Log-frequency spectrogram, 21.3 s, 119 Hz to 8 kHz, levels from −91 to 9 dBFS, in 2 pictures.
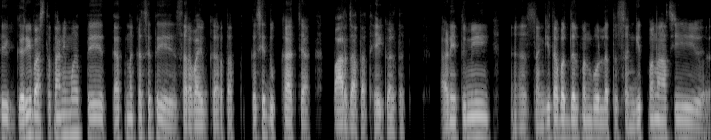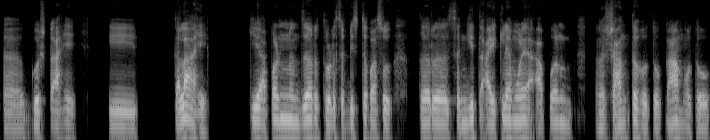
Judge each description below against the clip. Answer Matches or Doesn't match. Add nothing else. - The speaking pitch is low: Matches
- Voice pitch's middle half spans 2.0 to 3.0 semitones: Matches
